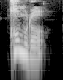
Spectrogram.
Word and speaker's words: Komuro: And there was specific criticism of the fiancé of Kamuro. Am I saying that incorrectly? Is it Kamuro or Kamuro? – Komuro. – Komuro. Thank you.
